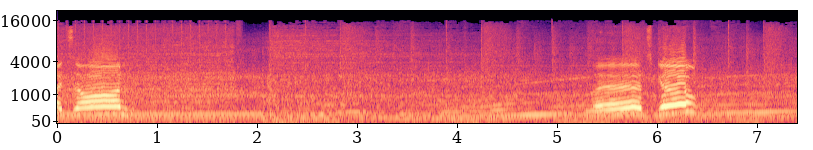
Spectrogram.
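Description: A race car engine revs sharply in short, high-pitched bursts.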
